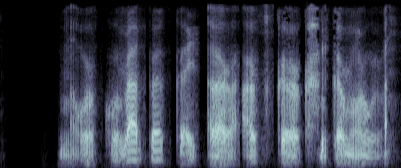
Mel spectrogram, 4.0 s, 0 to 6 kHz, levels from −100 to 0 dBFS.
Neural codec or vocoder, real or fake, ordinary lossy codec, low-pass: autoencoder, 44.1 kHz, a latent of 192 numbers a frame, MeloTTS; fake; AAC, 32 kbps; 5.4 kHz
